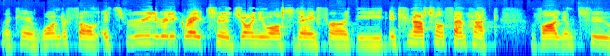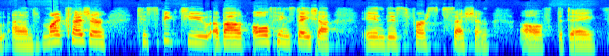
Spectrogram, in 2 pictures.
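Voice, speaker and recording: An Irish woman in her forties speaks at a virtual conference in a low, personal, conversational tone. Her voice comes through a muffled, lo-fi remote line. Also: fairly even intonation, moderate pace, a bit bright. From Ireland. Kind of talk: conference talk.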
